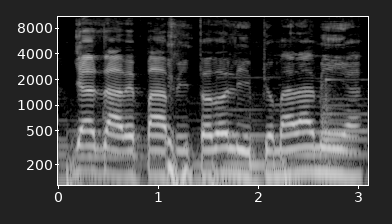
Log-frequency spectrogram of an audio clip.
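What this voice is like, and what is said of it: Put-on Puerto Rican or Colombian accent. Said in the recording (Spanish): “como con acento de Puerto Rico, Colombia”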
